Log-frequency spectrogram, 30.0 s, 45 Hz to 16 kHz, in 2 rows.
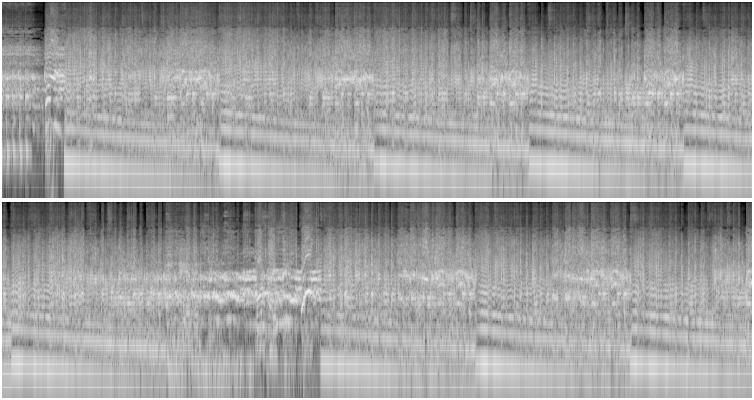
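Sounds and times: loud electronic dance music: 0:00.0 - 0:30.0
deep bass note sliding down: 0:01.2 - 0:30.0.

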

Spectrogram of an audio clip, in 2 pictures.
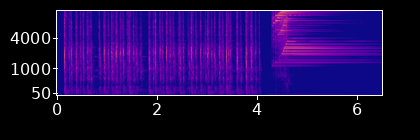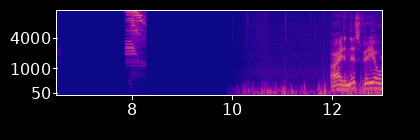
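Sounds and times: keyboard typing clicks: 0:00.2 - 0:04.1
bright chime with upward sweep: 0:04.3 - 0:06.5, 0:07.9 - 0:08.3.

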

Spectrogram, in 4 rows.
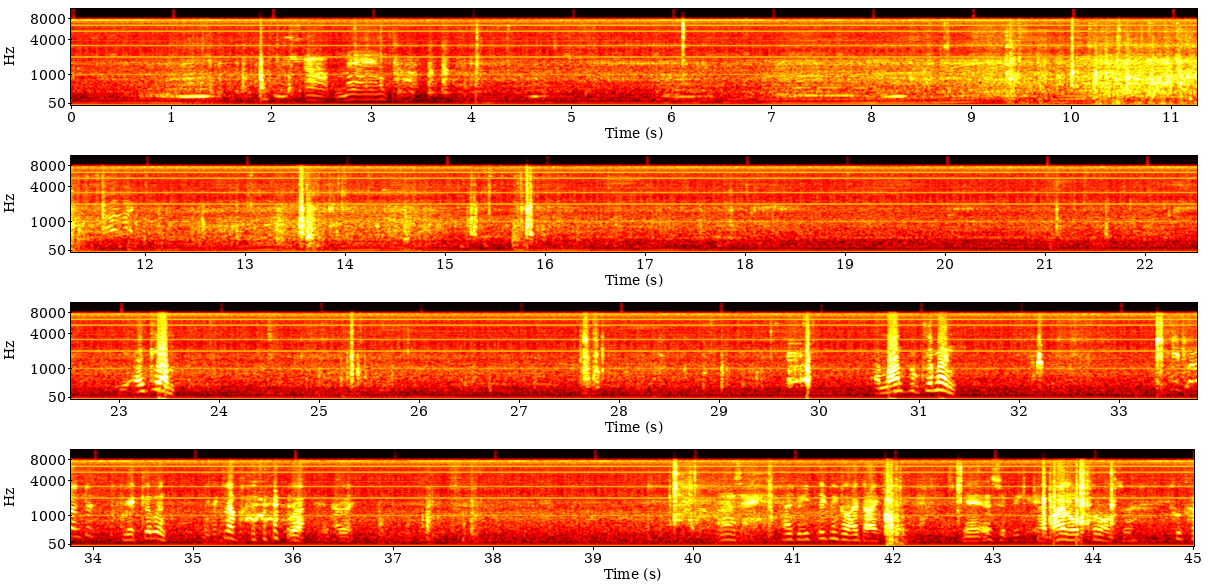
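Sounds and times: vehicle engine at low speed: 0:00.0 - 0:45.0.

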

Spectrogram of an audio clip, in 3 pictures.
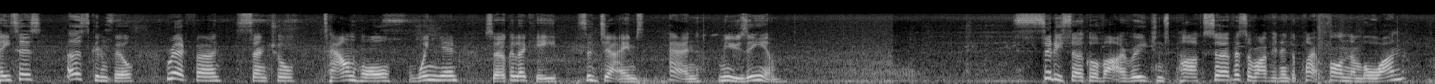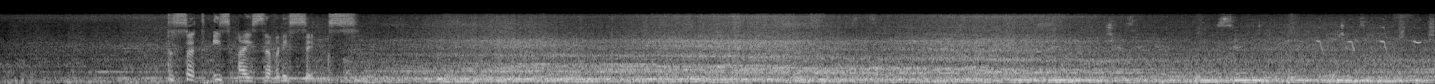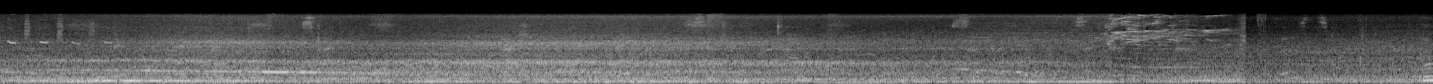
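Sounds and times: high chirps: 0:39.4 - 0:41.2.

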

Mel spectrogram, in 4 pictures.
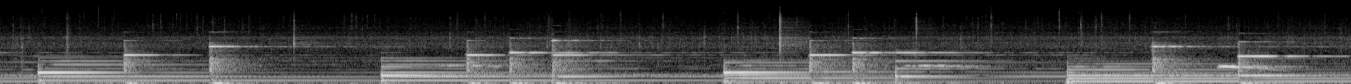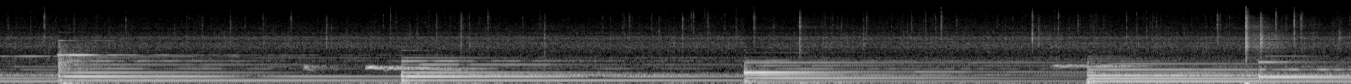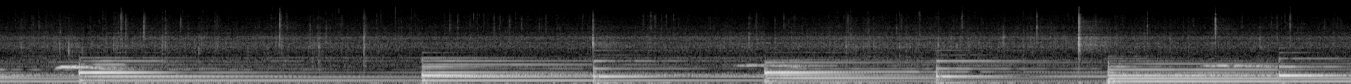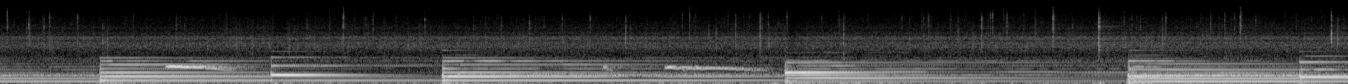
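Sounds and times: rain patter: 0:00.0 - 0:54.0
soft piano chords: 0:00.0 - 0:54.0.

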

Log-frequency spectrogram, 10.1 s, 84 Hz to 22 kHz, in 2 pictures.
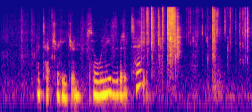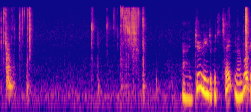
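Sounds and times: rustling and scraping handling noise: 0:00.0 - 0:04.5.

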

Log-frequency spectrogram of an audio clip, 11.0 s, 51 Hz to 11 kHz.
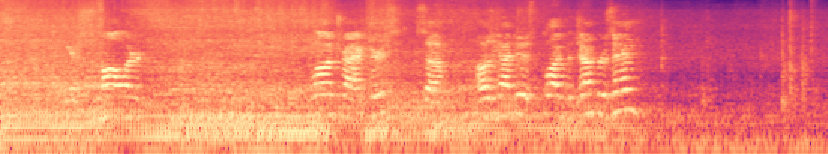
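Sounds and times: diesel engine idling: 0:00.0 - 0:09.3.

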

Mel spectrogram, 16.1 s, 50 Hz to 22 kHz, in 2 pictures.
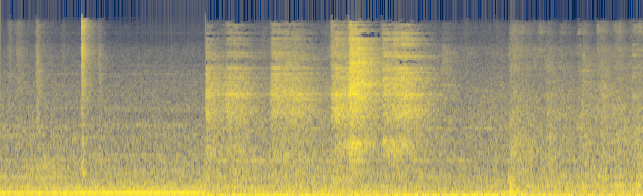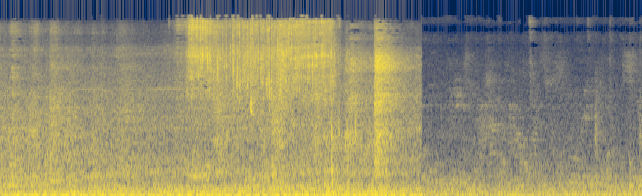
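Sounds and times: tap water running over hand: 0:10.2 - 0:12.3
water splash: 0:10.3 - 0:12.3.

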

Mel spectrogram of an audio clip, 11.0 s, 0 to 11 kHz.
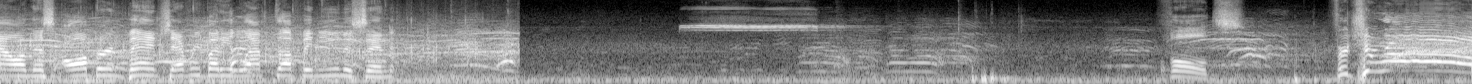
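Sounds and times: crowd noise: 0:00.0 - 0:10.4
referee's whistle blast: 0:05.1 - 0:06.4.

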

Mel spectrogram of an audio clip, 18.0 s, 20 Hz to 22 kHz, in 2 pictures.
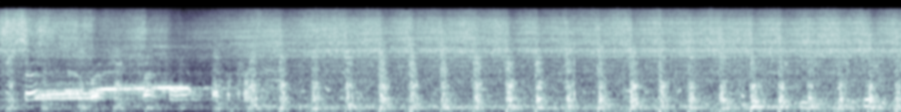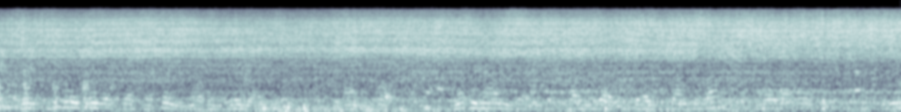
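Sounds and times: steam hissing: 0:00.0 - 0:18.0.

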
